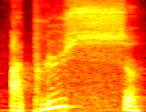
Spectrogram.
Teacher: vous allez plutôt dire à plus, et on prononce le S final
